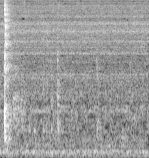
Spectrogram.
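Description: A single sharp click, then two fainter ticks, over a steady low hum.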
